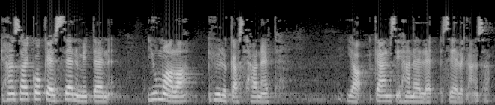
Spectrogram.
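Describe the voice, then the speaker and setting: A middle-aged woman preaching a sermon in an earnest, measured way, reading scripture slowly. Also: medium pitch.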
